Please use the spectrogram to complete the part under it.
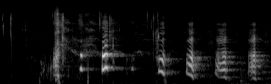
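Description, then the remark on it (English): A voice imitates loud open-mouth chewing: about seven wet, smacking bursts in a steady rhythm, fairly loud, with a brief squeaky, vocal tone in the middle and no words spoken. “chewing with the mouth open and that noise that comes out of your mouth when you're doing it.”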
